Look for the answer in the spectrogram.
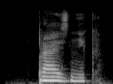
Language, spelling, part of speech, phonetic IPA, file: Russian, праздник, noun, [ˈprazʲnʲɪk], Ru-праздник.ogg
- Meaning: 1. holiday 2. festival, a feast 3. joy, pleasure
